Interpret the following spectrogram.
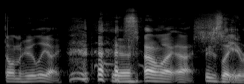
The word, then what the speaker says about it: Don Julio: yeah totally forgot that the J is silent or it's more like a h yeah in Aussie language so it's actually Don Julio Julio Julio yep uh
